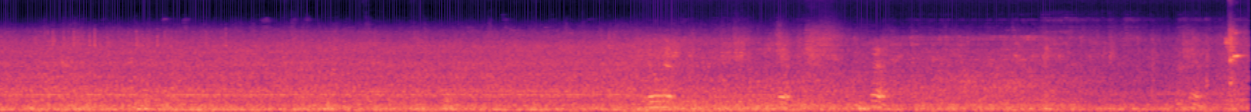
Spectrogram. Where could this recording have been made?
on a bus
